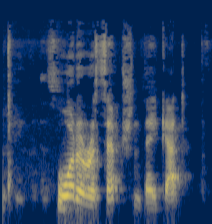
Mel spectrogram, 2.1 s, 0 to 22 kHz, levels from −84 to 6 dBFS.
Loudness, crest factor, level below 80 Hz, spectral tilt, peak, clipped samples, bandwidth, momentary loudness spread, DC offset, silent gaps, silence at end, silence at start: -16 LUFS; 16 dB; -68 dBFS; -1.5 dB/octave; -2 dBFS; under 0.1%; 15.5 kHz; 14 LU; under 0.1%; none; 0.35 s; 0.1 s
